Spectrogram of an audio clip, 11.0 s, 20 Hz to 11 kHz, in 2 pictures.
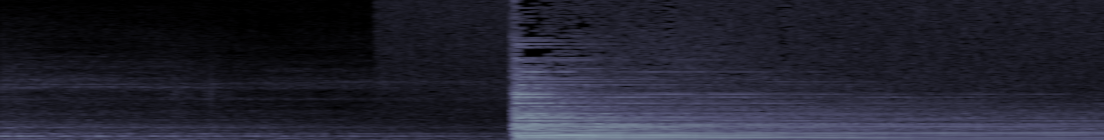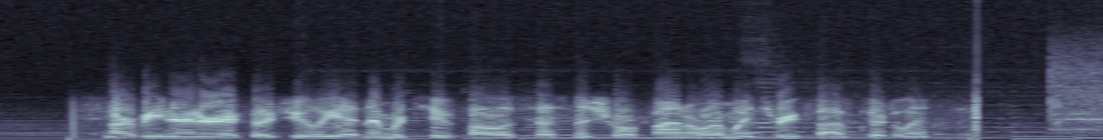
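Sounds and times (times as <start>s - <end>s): piano chord ringing: 2.6s - 11.0s.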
